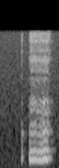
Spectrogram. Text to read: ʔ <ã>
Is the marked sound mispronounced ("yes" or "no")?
no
